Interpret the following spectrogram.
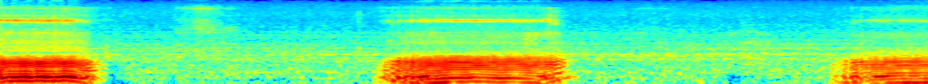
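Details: Sleeping French Bulldog snoring in a quiet room, three deep rumbling snores spaced roughly four seconds apart, each a coarse vibrating rattle of one to two seconds, with soft silence between.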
